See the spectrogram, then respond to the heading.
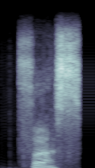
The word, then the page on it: fuss: Indian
